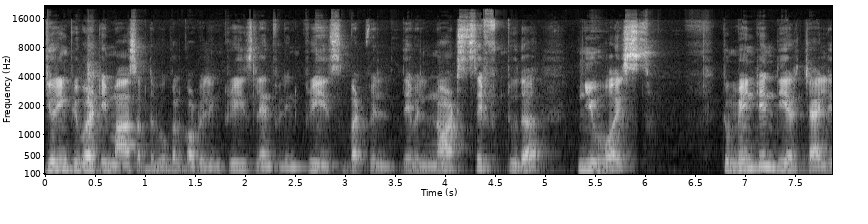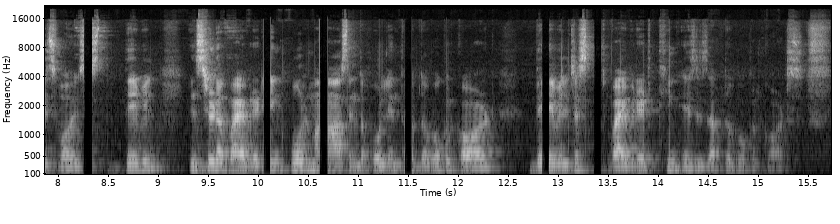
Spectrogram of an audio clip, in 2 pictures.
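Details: Adult male speaker; normal speech.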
